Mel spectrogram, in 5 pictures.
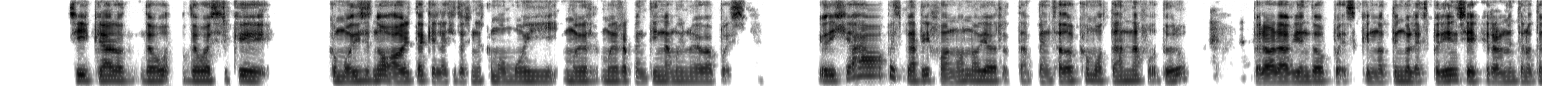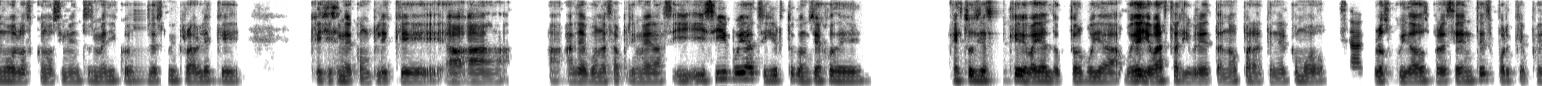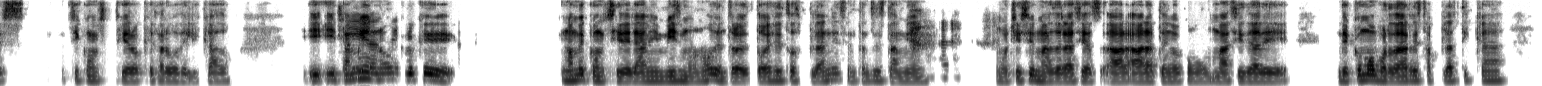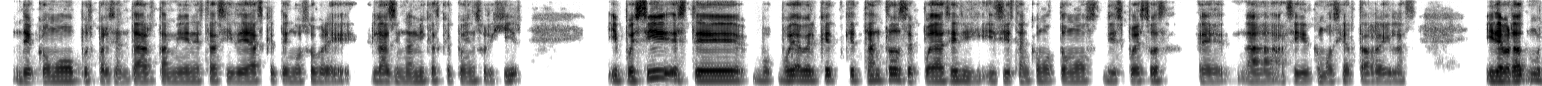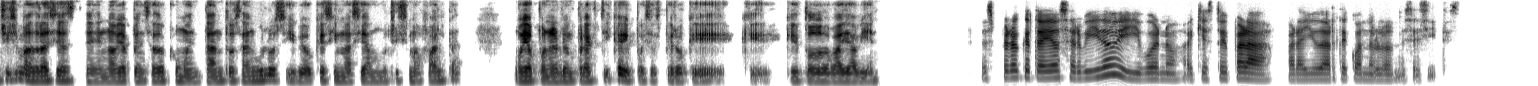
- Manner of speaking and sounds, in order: other noise; other background noise; chuckle
- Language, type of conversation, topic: Spanish, advice, ¿Cómo puedo organizarme para cuidar de un familiar mayor o enfermo de forma repentina?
